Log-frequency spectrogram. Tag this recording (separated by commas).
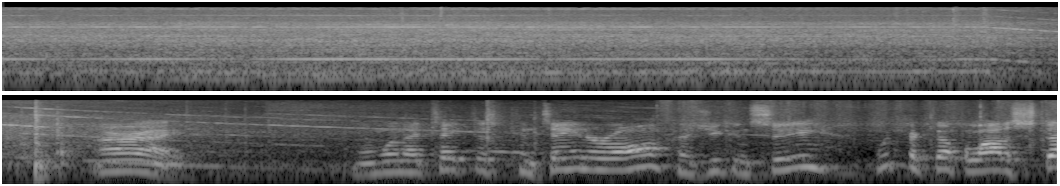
Vacuum cleaner, Speech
